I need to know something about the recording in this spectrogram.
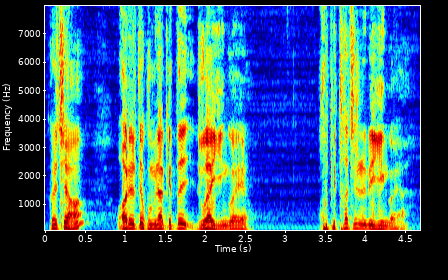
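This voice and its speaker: A man's voice: medium pitch, fairly even intonation, fast, sharp tone. A middle-aged male pastor preaching a Bible study sermon, quizzing the congregation and joking with them. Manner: call-and-response preaching, asks the congregation questions; jokes and laughs with the congregation.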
